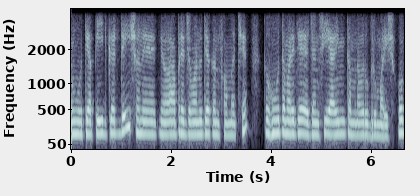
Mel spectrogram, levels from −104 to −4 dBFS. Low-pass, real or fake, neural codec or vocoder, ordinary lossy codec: 3.6 kHz; fake; codec, 16 kHz in and 24 kHz out, 1 kbps, XY-Tokenizer; none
